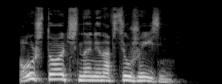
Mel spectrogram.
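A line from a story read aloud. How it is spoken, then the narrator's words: Growled. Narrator (Russian): рыкнул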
